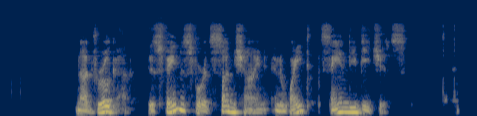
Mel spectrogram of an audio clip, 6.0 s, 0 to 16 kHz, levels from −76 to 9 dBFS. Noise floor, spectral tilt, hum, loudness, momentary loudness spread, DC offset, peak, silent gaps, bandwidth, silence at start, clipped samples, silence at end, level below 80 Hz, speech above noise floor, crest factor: under -90 dBFS; -7.5 dB/octave; none; -18 LUFS; 14 LU; under 0.1%; -2 dBFS; none; 7.4 kHz; 0.95 s; under 0.1%; 0.95 s; -56 dBFS; over 72 dB; 18 dB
